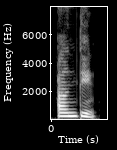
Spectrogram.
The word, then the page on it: 安定: ān dìng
